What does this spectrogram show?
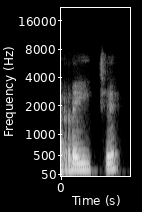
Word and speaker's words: Reiche: refieres a María que si lo pronunciamos este simplemente como sería en lengua española sería María reiche pero al ser ella de origen alemán sería Reich o algo todos le decimos María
